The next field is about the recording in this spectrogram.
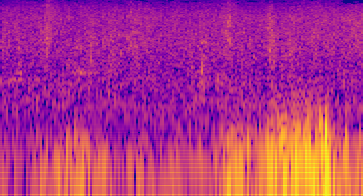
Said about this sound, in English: Quite a breezy day, but overcast and quite autumnal in feel.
